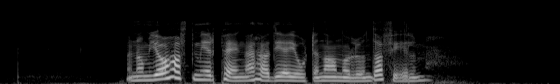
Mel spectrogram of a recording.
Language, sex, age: Swedish, female, 49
